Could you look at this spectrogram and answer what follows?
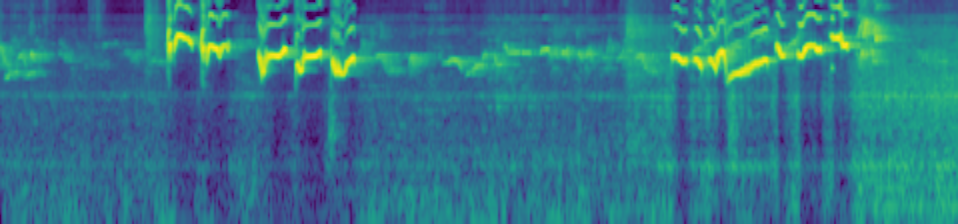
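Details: Singing magpie-robin delivers bursts of sharp, high whistled notes, some steeply rising and some looping, in two lively clusters separated by a quieter, thinner warbling passage, ending in a rough, hissy note.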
